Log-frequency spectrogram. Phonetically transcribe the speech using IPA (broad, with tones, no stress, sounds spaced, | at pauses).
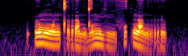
ʔ ɯː˥˩ m ŋ o˦˥ n t r a˨˩ m d o˥˩ m j iː˩˦ f u˥˩ k̚ n a˨˩ n r ɯ˨˩ k̚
